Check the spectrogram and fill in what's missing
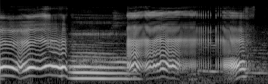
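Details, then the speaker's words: Infant boy, grumpy after hiccups and possibly hungry, gives short, high-pitched, wavering fussy cries and whimpers; ordinary infant cry. "i think you got rid of your hicups though that's good"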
